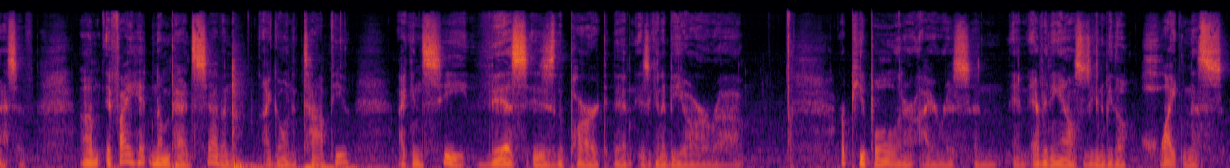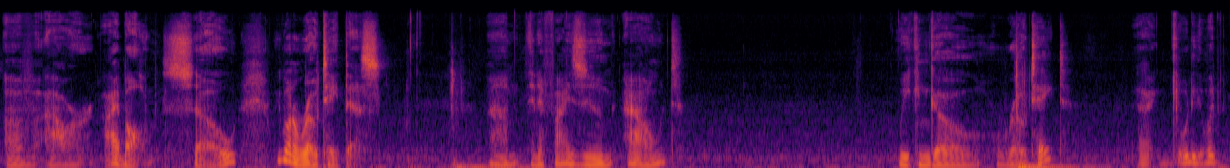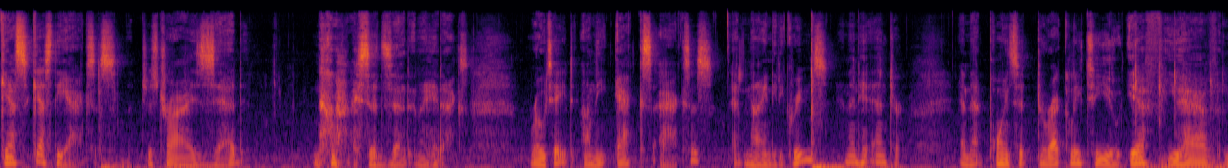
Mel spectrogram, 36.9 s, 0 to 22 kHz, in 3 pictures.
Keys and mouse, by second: 2.3 KP_7, 16.8 KP_3, 17.8-19.7 middle drag, 19.7 click, 19.8-36.8 middle drag, 22.5 r, 35.9-36.8 typing.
